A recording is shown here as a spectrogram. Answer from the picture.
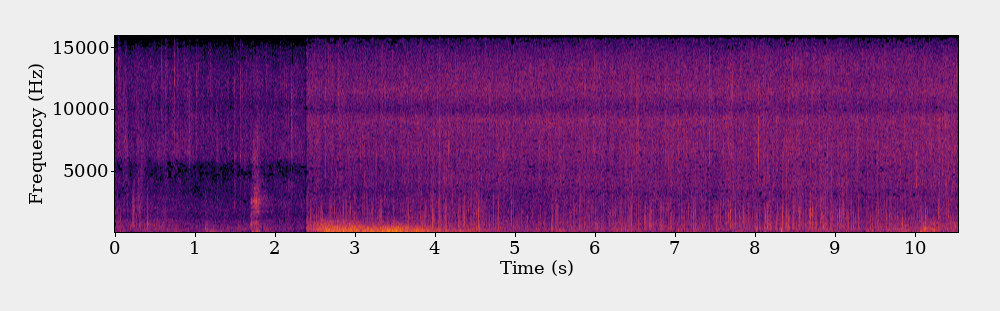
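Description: Heavy rain, first faint and muffled as heard from indoors, then after about two seconds suddenly loud and close, hissing on a wooden deck and shingle roof and streaming off the eaves. A low rumble comes with the loud rain for a second or so as it begins.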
